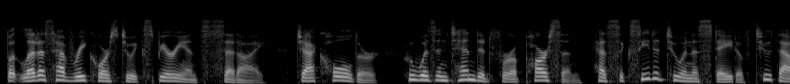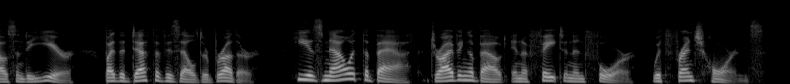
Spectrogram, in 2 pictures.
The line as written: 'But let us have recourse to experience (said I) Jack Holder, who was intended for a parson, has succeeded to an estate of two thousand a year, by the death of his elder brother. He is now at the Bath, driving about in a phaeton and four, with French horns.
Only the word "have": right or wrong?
right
